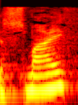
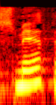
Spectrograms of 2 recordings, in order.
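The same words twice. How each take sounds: First: Smythe with a long "eye" vowel; mispronounced Smith. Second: Said in the usual way. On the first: Shown as a demonstration. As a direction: turn Smith into Smythe, rhyming with scythe. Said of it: "we're gonna call you Smythe". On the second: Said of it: "if your name is Smith".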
